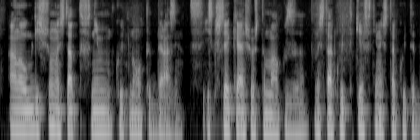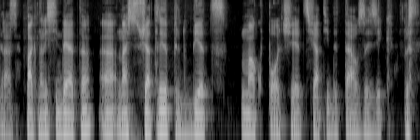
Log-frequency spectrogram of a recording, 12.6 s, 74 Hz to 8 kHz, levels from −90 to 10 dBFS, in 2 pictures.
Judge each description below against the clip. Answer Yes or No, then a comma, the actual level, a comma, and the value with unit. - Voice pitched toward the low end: Yes, very low, 95 Hz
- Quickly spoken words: Yes, fast, 185 wpm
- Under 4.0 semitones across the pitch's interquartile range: Yes, average, 2.8 semitones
